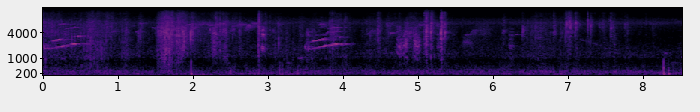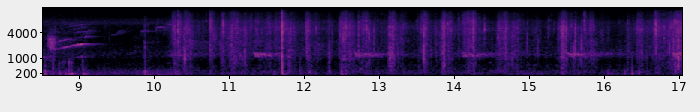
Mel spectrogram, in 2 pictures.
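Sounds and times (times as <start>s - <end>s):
footsteps: 9.9s - 17.0s.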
